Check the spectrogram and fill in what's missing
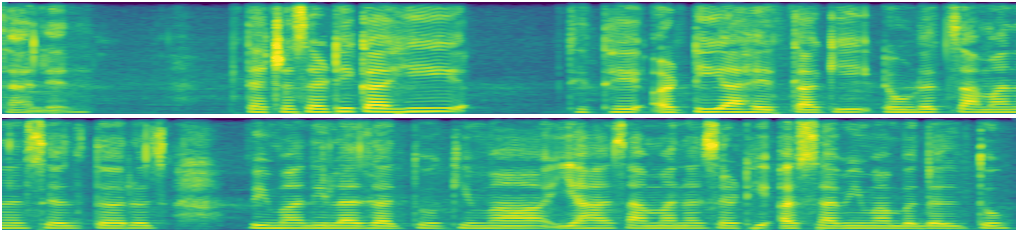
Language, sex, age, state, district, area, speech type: Marathi, female, 18-30, Maharashtra, Ratnagiri, urban, spontaneous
